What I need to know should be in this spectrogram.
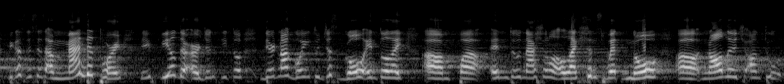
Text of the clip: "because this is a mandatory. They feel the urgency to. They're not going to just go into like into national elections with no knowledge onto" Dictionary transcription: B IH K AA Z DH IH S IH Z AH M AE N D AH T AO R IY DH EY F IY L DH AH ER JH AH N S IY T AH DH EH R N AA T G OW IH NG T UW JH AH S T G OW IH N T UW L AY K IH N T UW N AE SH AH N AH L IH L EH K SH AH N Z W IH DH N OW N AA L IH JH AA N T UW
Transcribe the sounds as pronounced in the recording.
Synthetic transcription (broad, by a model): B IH K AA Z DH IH S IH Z AH M AE N D AH T AO R IY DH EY F IY L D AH ER JH AH N S IY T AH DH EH R N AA T G OW IH NG T UW JH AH S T G OW IH N T UW L AY K IH N T UW N AE SH AH N AH L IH L EH K SH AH N S W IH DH N OW N AA L IH JH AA N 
